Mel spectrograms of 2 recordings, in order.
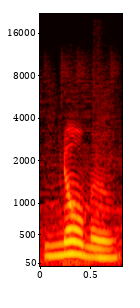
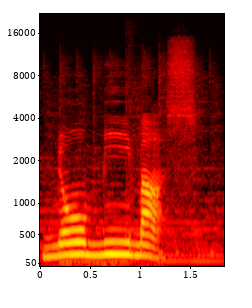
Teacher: The moo sound is becoming a mi sound.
